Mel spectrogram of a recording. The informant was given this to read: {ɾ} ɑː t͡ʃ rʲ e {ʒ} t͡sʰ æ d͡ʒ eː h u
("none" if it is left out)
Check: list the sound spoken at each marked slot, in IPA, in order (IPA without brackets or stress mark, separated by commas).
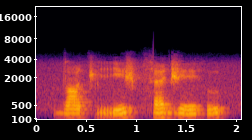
d, ʒ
